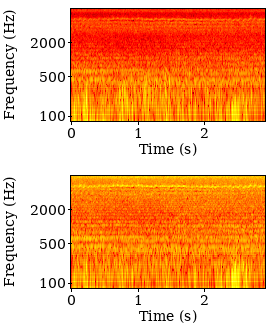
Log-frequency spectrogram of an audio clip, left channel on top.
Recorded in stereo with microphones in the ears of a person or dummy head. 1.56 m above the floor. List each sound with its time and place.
0.0 s a drone: 50° right (ahead or behind)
